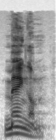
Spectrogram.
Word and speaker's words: Mangum: And is it Jonathan Magnum? Is it Mangum? How do you say that? – Mangum.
